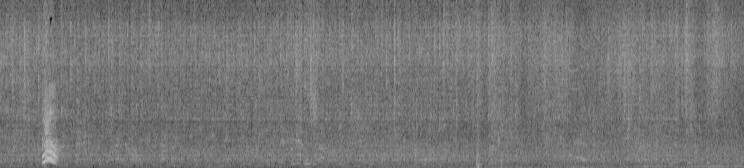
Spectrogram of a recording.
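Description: A man's short, loud vocal exclamation about a second in, over steady background noise, with a single sharp knock later on.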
